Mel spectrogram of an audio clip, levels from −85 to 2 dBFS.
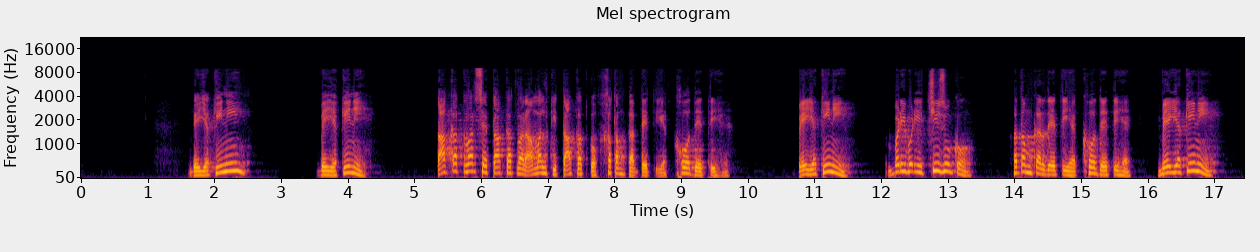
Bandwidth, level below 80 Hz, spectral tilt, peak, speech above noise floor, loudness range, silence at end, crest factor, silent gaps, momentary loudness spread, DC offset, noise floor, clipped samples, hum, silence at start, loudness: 9.4 kHz; -44 dBFS; -7 dB/octave; -4 dBFS; 54 dB; 3 LU; 0.4 s; 16 dB; 3.09-3.15 s; 10 LU; under 0.1%; -71 dBFS; under 0.1%; none; 1.65 s; -17 LUFS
